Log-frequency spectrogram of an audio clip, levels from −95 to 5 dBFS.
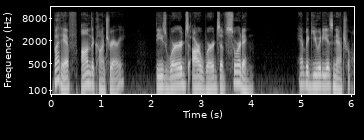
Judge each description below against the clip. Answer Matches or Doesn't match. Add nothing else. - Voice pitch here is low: Matches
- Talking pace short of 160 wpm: Matches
